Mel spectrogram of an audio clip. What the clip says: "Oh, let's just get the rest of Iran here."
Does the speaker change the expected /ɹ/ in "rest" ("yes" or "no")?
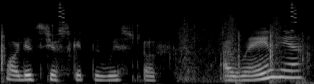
yes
